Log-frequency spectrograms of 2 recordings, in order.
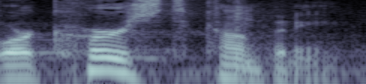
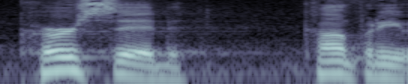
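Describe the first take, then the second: First: Cursed is pronounced in a modern way. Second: Cursed is pronounced in an old-fashioned way.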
